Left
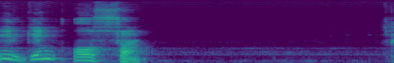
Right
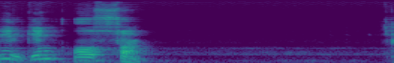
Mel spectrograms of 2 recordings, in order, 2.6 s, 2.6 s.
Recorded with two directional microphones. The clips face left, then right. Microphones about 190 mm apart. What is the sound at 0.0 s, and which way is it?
Speech, 50° left (ahead or behind).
